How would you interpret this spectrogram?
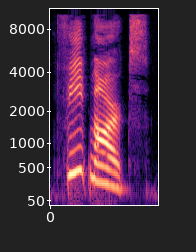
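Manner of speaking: put-on high, insistent little-girl voice; stubborn. A narrator's reading. Ramona insists on her own word, stubbornly. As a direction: dig in and refuse correction. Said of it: "said Ramona stubbornly".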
